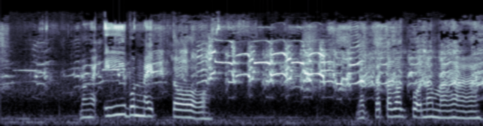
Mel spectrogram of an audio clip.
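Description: Gulls call nearby outdoors.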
